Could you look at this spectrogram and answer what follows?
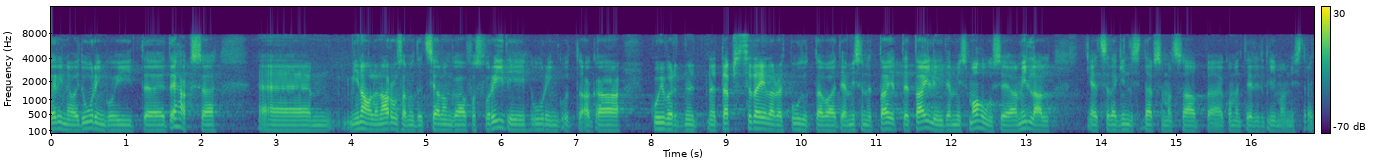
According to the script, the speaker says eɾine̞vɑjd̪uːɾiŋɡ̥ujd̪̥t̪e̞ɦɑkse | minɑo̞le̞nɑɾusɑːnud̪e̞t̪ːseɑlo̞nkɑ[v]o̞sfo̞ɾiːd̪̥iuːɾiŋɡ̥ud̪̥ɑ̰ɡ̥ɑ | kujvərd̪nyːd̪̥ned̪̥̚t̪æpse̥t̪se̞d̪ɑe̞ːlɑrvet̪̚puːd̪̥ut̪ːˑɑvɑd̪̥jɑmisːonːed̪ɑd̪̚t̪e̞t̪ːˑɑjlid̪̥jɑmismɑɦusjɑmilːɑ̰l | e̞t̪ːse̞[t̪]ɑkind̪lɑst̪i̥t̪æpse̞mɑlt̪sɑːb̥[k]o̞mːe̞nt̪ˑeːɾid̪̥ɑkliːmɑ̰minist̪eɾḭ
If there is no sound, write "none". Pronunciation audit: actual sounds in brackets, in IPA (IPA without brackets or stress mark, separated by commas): f, d̪, k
